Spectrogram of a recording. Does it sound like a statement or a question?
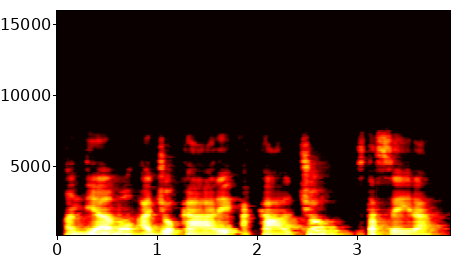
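statement. It is said with a flat statement tune.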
